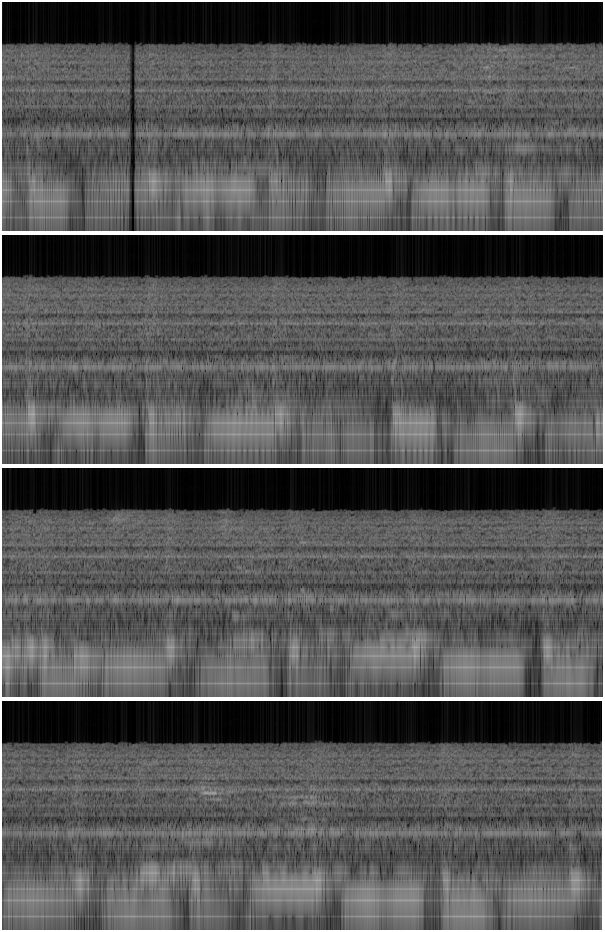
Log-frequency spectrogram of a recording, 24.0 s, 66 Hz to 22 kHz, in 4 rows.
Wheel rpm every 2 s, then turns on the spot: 0, 0, 0, 0, 0, 0, 0, 0, 0, 0, 0, 0.
none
